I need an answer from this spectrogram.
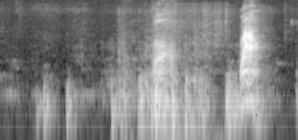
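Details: Pet domestic cat indoors in a small room: a run of low, throaty grumbling sounds, then a brief, brighter, louder meow-like cry near the end, with a few soft clicks before it.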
